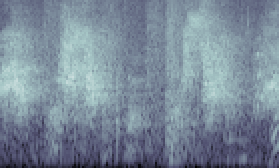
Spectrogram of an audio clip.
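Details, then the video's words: Monkeys near a well shout aggressively at intruding contestants, defending their territory and telling them to leave: harsh, noisy, high screeching shrieks in overlapping bursts roughly every half second. "On entend des bruits de singes qui sont en train de se battre. C'est pas ce qui se passe. Soit ils se battent, soit ils défendent leur territoire."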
